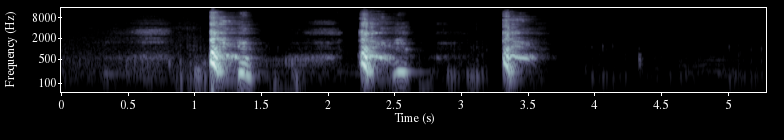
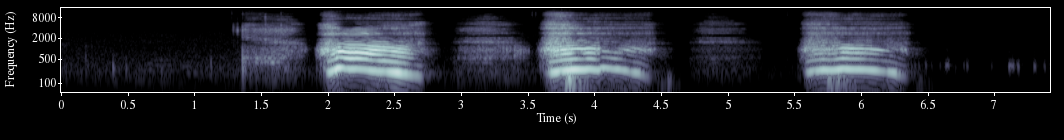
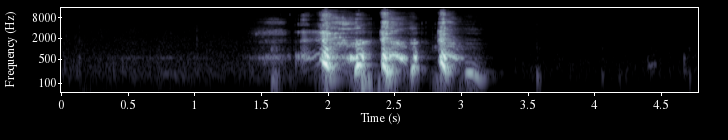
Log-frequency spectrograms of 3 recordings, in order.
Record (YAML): three_cough_length: 5.3 s
three_cough_amplitude: 32215
three_cough_signal_mean_std_ratio: 0.21
exhalation_length: 7.4 s
exhalation_amplitude: 21199
exhalation_signal_mean_std_ratio: 0.39
cough_length: 4.8 s
cough_amplitude: 31674
cough_signal_mean_std_ratio: 0.26
survey_phase: alpha (2021-03-01 to 2021-08-12)
age: 18-44
gender: Female
wearing_mask: 'No'
symptom_none: true
symptom_onset: 12 days
smoker_status: Never smoked
respiratory_condition_asthma: false
respiratory_condition_other: false
recruitment_source: REACT
submission_delay: 3 days
covid_test_result: Negative
covid_test_method: RT-qPCR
